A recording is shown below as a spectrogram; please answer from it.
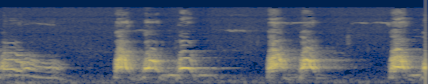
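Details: Neighborhood dogs kept in a dog house on a chain, barking in short paired bursts, one bark right after another, pairs repeating about every second and a half after a fading opening bark.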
